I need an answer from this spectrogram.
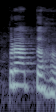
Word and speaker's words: प्रातः: हैं कि यह को प्रातः को प्रात व इस समय हमें उच्चारण के टाइम पर ह कि साउंड सुनाई दे रही प्रातः को प्रातः अर्ली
